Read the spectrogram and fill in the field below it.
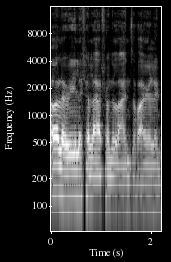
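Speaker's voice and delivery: put-on Irish brogue. Trying out an accent right after announcing it, Irish accent. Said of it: "An Irish accent".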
